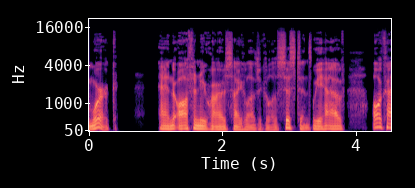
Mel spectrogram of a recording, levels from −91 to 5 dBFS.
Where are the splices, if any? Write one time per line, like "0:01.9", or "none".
0:03.3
